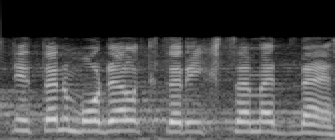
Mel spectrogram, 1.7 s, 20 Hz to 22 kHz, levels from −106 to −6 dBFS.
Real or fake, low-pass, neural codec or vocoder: real; 7.2 kHz; none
